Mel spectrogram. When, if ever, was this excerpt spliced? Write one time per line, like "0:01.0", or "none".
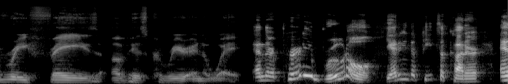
0:02.5
0:03.8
